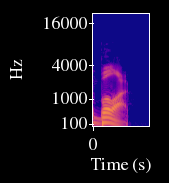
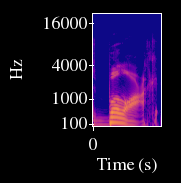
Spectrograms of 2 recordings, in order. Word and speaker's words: Bullock: I have been not kind enough to Reggie Bullock, and I'm not over-pronouncing his name. His last name actually is Bullock. It's not Bullock. Got to give it the full Ock treatment.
